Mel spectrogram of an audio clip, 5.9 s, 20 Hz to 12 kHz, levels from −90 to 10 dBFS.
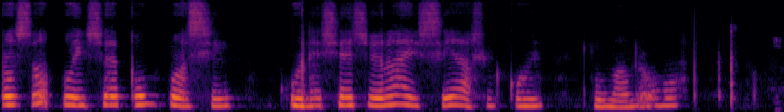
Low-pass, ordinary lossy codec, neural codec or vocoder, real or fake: none; none; codec, 24 kHz, 0.9 kbps, WavTokenizer, medium music audio release; fake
